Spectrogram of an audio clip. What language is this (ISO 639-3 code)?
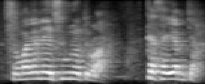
wol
